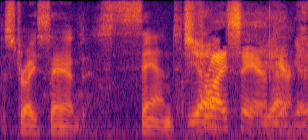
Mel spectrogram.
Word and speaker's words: Streisand: Sand. Sand, yeah, like sands. Like the ocean, like Barbara beaches. Streisand? No, like Streisand.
